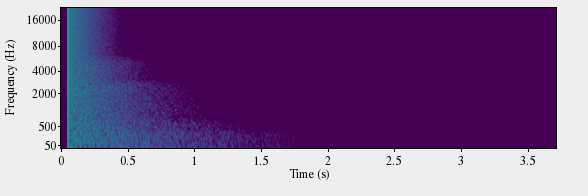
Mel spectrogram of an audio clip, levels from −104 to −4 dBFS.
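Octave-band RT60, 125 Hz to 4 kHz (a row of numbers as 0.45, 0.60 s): 2.5, 2.5, 2.1, 1.6, 1.4, 1.0 s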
